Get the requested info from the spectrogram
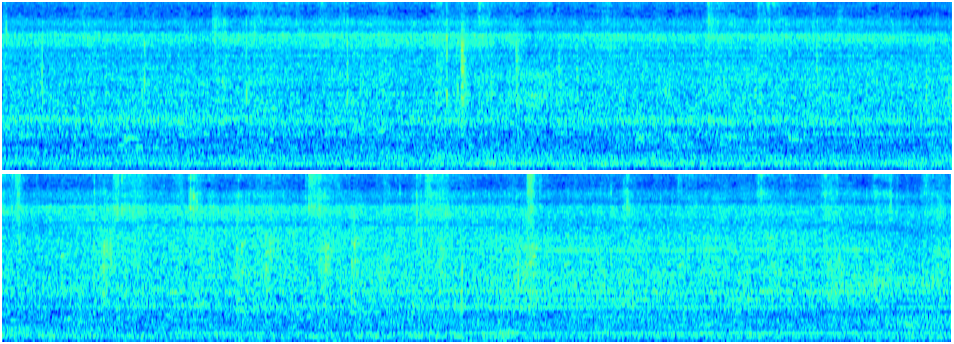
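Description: Steady city background noise: a low rumble of traffic with a faint steady hum underneath.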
